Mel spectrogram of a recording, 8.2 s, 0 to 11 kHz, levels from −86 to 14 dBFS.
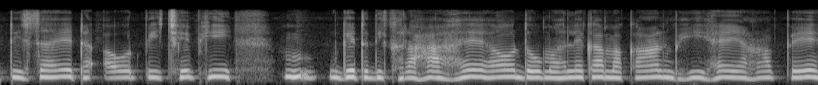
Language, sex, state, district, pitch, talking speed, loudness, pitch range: Hindi, female, Uttar Pradesh, Jalaun, 210 Hz, 130 wpm, -18 LUFS, 205-220 Hz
